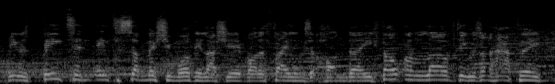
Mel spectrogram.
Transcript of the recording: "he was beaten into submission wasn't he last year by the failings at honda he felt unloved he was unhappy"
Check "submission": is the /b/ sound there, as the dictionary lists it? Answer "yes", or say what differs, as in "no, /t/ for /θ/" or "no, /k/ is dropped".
no, /b/ is dropped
